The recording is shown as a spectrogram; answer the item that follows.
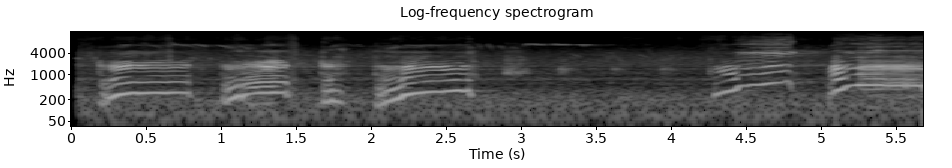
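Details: Dobermann named Magmar Von Der Burgstätte giving high, rising and falling whining cries with clear harmonics, about five drawn-out calls in quick succession with short gaps between them.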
